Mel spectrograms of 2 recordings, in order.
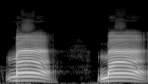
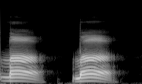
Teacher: mulut sambil senyum tipis-tipis aja ma ma bukan Ma tapi Ma kalau Ma ini tanpa senyum jadinya kadar tipisnya kurang kerasa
